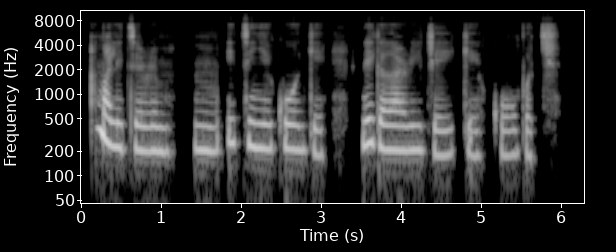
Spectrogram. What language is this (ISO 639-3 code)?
ibo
